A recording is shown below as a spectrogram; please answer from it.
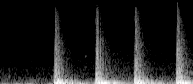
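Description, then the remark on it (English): Four heavy, evenly spaced bangs on a wooden closet door in a dorm room at night, muffled, each a deep thud with a short ring, coming from inside the closet; no voices. “A banging sound emerges from the closet.”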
